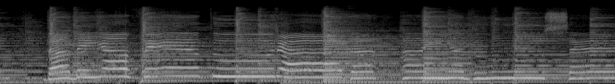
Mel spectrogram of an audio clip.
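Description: Catholic worship song sung to acoustic guitar accompaniment, the voice holding long, steady notes with short slides between them.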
